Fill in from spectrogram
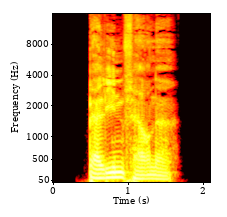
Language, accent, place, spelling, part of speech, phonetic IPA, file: German, Germany, Berlin, berlinferne, adjective, [bɛʁˈliːnˌfɛʁnə], De-berlinferne.ogg
- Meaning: inflection of berlinfern: 1. strong/mixed nominative/accusative feminine singular 2. strong nominative/accusative plural 3. weak nominative all-gender singular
